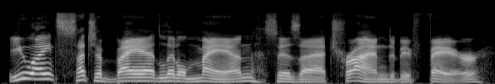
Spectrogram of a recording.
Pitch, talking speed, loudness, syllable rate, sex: 145 Hz, 160 wpm, -19 LUFS, 3.0 syllables/s, male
